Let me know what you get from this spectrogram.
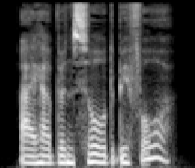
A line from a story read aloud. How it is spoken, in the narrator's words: she replied quietly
